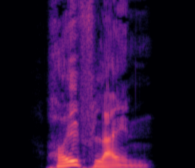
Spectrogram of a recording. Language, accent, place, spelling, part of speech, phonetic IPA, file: German, Germany, Berlin, Häuflein, noun, [ˈhɔɪ̯flaɪ̯n], De-Häuflein.ogg
- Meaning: diminutive of Haufen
